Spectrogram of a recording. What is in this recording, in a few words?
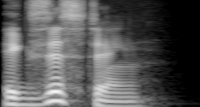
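"existing", US English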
